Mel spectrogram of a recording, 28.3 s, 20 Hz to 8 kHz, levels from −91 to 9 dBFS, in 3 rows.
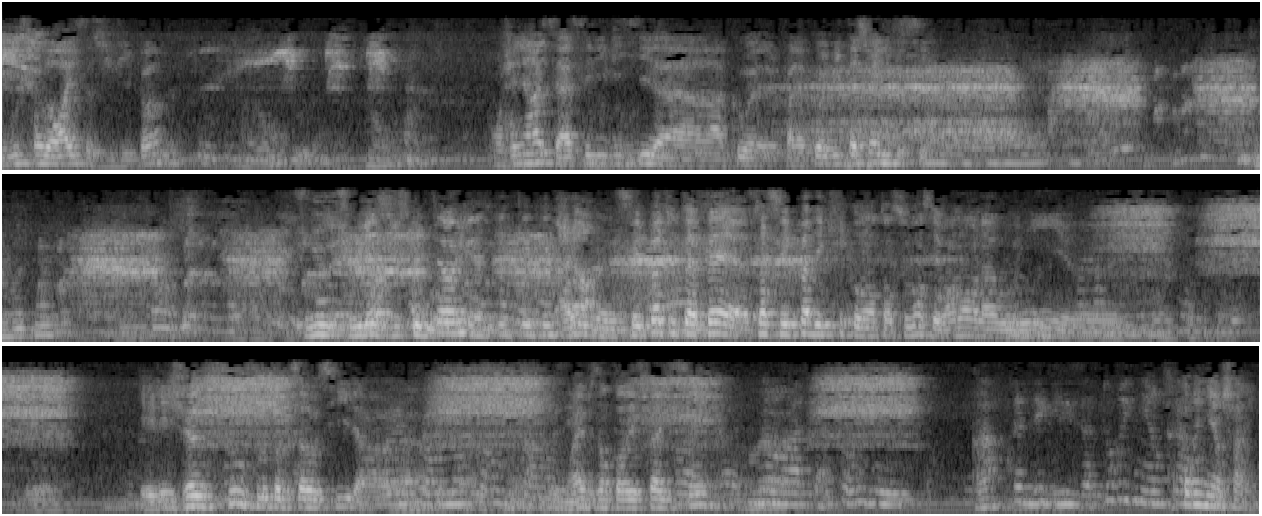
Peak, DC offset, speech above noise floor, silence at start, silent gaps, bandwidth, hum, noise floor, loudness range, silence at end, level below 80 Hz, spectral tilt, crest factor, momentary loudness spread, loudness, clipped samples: -4 dBFS; under 0.1%; 21 dB; 0 s; none; 6 kHz; none; -44 dBFS; 8 LU; 0 s; -58 dBFS; -6.5 dB/octave; 22 dB; 14 LU; -24 LUFS; under 0.1%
